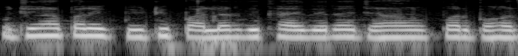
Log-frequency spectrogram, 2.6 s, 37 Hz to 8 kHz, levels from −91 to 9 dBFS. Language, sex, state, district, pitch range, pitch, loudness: Hindi, female, Uttar Pradesh, Varanasi, 220-240 Hz, 225 Hz, -14 LUFS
